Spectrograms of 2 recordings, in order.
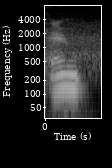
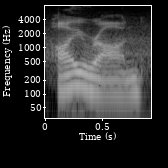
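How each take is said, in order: First: It is said with a local Scottish pronunciation. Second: It is said with a non-local pronunciation. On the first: This is how it is really said. The speaker calls it right. "it's actually pronounced" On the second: This is how most people say it. The speaker calls it wrong. "People pronounce it"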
